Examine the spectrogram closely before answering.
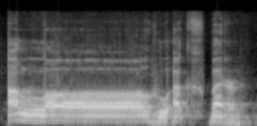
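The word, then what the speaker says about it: الله أكبر: kesalahan pengucapan Takbiratul Ihram yang benar gimana Allahu Akbar yang panjang loh nyatanya jadi kalau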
